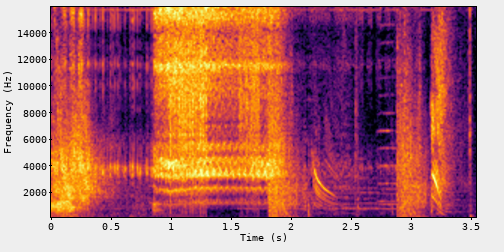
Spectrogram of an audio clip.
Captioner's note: motor whirs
